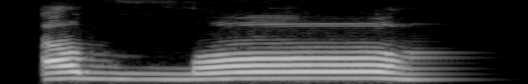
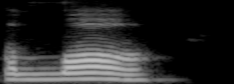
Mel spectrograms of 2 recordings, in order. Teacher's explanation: Nah, yang terakhir H-nya. H-nya harus dialirkan, harus ada nafas.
